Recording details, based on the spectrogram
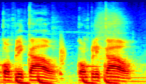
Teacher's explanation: if there's a D in between vowels, it's gonna go away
